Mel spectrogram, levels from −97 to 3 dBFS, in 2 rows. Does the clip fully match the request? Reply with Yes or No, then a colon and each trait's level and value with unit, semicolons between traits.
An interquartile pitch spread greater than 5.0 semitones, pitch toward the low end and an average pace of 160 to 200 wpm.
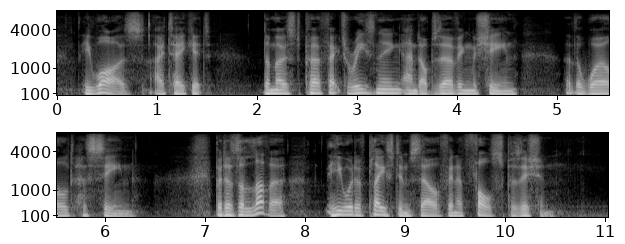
No: average, 3.1 semitones; low, 110 Hz; average, 165 wpm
